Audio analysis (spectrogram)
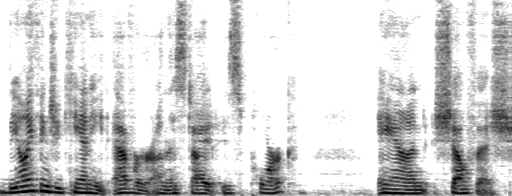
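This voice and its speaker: The voice is somewhat breathy, with ordinary pitch variation. The pace is fairly slow. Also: woman, very deep, low pitch for a woman. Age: 60s. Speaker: craft channel vlogger. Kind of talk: casual chat. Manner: hesitant, many fillers.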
